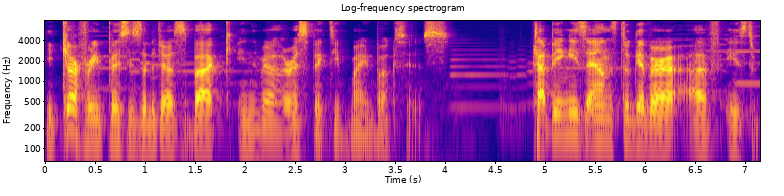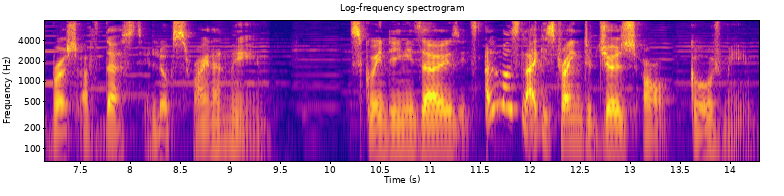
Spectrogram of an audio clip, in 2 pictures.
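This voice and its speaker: A man's voice: big pitch swings, a little slow, vocal fry. A man doing playful let's play commentary, reading a visual novel aloud and throwing in silly exclamations. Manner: playful, breaks into silly high-pitched exclamations. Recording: game music behind the voice.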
